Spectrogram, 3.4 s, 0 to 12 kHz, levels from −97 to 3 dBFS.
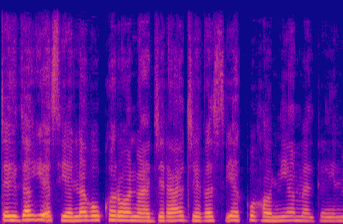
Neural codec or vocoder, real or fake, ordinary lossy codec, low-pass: codec, 24 kHz, 1.5 kbps, HILCodec; fake; none; none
